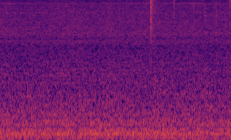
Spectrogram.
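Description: Steady background fan noise, an even hiss with no clear pitch, with a faint click about one and a half seconds in.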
